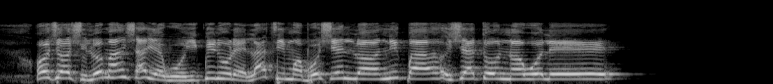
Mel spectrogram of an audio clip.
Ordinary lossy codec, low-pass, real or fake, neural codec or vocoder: none; 7.2 kHz; real; none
